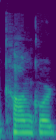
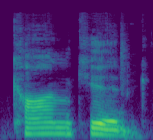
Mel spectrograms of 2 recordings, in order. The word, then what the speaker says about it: Concord: Karen, I'm in Concord too. Jen, we pronounce it Con-Kid. Or Concord. I've heard Concord.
